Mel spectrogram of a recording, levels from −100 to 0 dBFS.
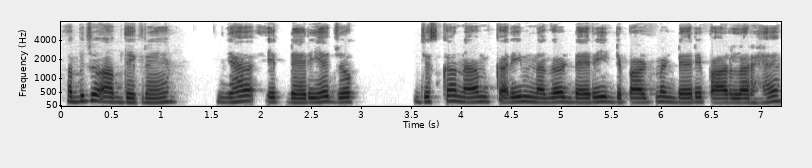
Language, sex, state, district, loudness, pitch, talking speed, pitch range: Hindi, male, Uttarakhand, Uttarkashi, -15 LUFS, 160 Hz, 160 wpm, 150-170 Hz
